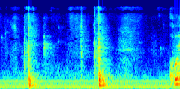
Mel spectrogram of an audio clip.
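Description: Cards tap and shuffle against each other.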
